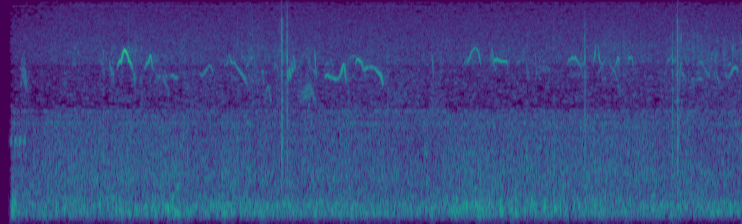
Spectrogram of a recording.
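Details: Yellow wagtail of the subspecies superciliaris: a scatter of short, thin, sweeping whistled notes, some rising and some falling, from several birds at once, with a few faint clicks over soft low background noise.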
